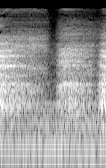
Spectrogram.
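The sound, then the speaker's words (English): A voice imitates the heavy breathing of Jason from Freddy vs. Jason, with two long, rasping breaths of air separated by a short pause, and no words spoken. “just breathing heavy.”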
